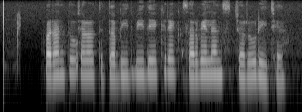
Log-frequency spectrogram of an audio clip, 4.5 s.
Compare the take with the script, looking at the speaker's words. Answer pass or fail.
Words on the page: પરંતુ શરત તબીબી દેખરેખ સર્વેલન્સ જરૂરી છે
pass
